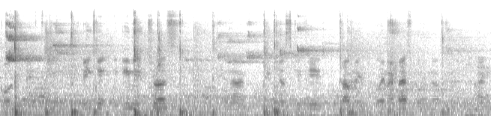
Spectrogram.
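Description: Basketballs bouncing on a hardwood gym floor, a quick irregular series of thuds, mixed with short high squeaks of sneakers on the court.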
